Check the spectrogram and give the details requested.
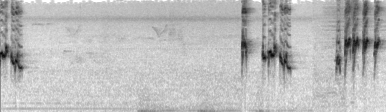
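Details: Lure song of a red-whiskered bulbul, used to train birds and attract wild birds: clipped, bright whistled phrases in three bursts, the last a rapid string of five or six notes, with a low hum between.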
